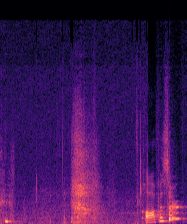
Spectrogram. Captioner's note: laughing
